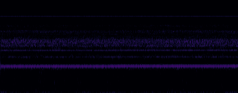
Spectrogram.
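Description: Near silence: steady faint background hiss with a thin, constant high-pitched electrical whine from the recording chain.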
